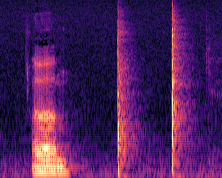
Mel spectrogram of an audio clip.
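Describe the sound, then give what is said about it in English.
Two sharp hand claps, evenly spaced and crisp, following a short voiced sound at the start, with quiet gaps between them. “I am clapping.”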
